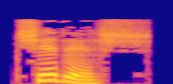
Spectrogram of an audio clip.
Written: chittesh

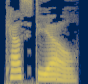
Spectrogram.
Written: castiel

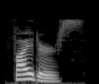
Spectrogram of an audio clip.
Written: fighters

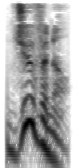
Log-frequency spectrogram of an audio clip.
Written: juvenile

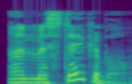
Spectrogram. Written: unmistakable

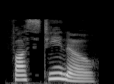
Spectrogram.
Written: faustino

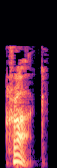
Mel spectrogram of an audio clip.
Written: crock

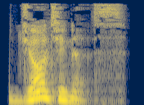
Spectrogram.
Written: jauntiness

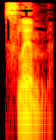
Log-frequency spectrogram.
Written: slim

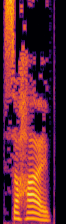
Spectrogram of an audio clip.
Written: suhaib

